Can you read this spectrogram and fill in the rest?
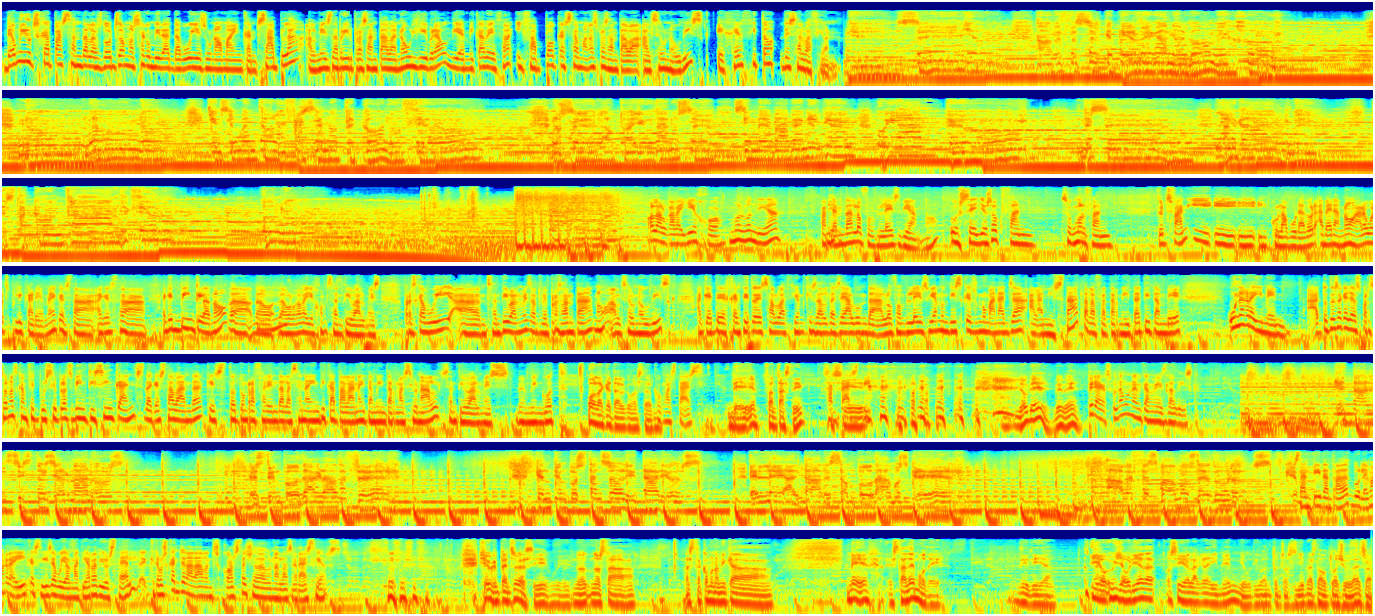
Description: Escolta l'entrevista a Santi Balmes, líder de 'Love of Lesbian'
